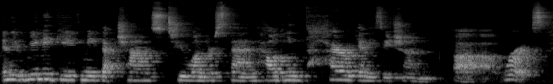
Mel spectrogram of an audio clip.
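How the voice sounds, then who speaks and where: A woman's voice: on the low side, moderate pace, a bit bright. A woman from Romania in her thirties, a startup founder answering interview questions in a chatty way with many fillers and restarts. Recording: very echoey room.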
